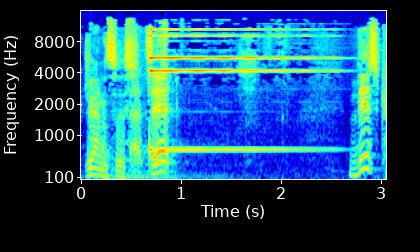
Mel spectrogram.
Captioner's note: ding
